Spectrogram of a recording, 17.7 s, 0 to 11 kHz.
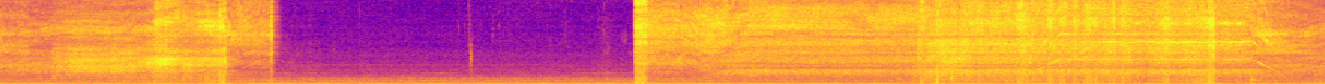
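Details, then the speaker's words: A high, hissing spray from an ultrasonic dental tip, with a short pause and low room hum, as it finishes opening the distobuccal canal orifice during a live root canal treatment on tooth #14. "the distal-buccal still bugs so ultrasonics gonna finish it and we're gonna move on"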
